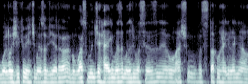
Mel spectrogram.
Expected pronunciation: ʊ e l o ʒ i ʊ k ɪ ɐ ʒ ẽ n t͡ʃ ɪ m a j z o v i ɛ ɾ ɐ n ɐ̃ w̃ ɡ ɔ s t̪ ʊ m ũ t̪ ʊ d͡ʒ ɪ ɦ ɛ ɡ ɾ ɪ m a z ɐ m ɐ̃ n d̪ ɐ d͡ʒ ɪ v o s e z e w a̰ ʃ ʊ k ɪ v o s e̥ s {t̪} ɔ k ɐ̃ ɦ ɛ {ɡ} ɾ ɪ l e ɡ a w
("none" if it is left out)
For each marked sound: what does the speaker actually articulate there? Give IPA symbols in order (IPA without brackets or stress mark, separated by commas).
t̪, ɡ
